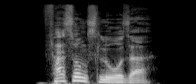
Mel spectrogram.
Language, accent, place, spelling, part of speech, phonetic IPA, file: German, Germany, Berlin, fassungsloser, adjective, [ˈfasʊŋsˌloːzɐ], De-fassungsloser.ogg
- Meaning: 1. comparative degree of fassungslos 2. inflection of fassungslos: strong/mixed nominative masculine singular 3. inflection of fassungslos: strong genitive/dative feminine singular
